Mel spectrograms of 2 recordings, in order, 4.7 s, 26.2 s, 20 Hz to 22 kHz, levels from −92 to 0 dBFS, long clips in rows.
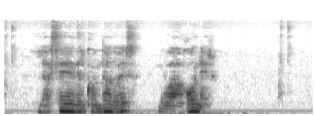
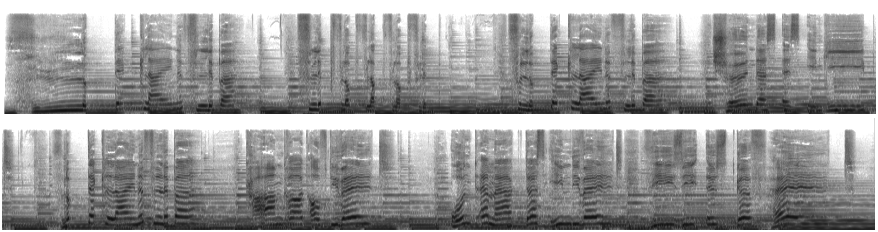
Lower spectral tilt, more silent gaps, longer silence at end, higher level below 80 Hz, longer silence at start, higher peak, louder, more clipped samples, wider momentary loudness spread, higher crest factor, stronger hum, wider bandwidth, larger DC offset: first, -7 dB/octave vs -5.5 dB/octave; neither; first, 1.5 s vs 0 s; second, -56 dBFS vs -22 dBFS; first, 0.55 s vs 0.05 s; second, -10 dBFS vs 0 dBFS; second, -24 LUFS vs -13 LUFS; neither; first, 19 LU vs 6 LU; about the same, 16 dB vs 12 dB; neither; second, 11 kHz vs 14 kHz; neither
